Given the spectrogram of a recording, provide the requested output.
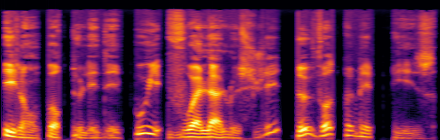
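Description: Shrewd, steady manservant, as a male reader puts him on, with a deep gravelly voice and a lively, measured delivery. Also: no echo, studio quality, full character voice. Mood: persuasive. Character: shrewd loyal male servant, calm and persuasive.

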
